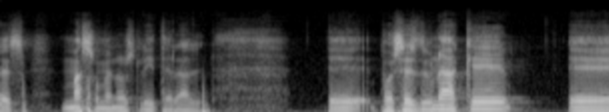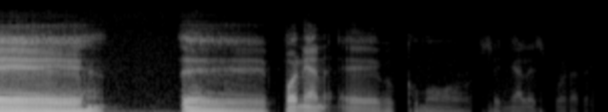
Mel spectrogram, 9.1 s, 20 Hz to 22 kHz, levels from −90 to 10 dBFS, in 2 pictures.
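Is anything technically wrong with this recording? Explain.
Yes. From 5.81 s to the end at 9.13 s, the speech shows truncation distortion on a fade. The fade-out, which starts around 5.8 s, passes through a gain stage that keeps too few bits and adds no dither, consistent with about 12-bit resolution. As the level drops, the waveform collapses into coarse steps. The tail turns gritty, and from 7.42 s to 9.13 s it is at its worst.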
